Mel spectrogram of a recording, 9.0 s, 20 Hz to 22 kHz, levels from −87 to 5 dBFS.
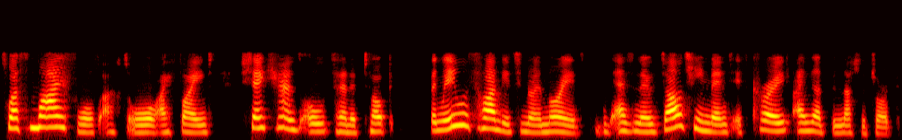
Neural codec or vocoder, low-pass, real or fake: codec, 16 kHz, 0.5 kbps, FunCodec, trained on Chinese and English, 25 frames a second; 5.4 kHz; fake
